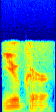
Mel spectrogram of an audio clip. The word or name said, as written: euchre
